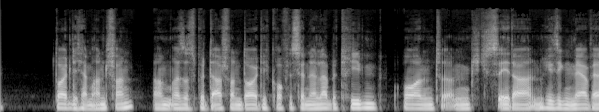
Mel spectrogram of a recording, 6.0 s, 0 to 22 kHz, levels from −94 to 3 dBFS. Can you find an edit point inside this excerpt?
yes; 2 cuts; at 1.4 s, 3.9 s

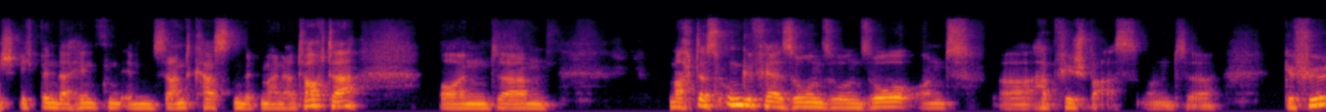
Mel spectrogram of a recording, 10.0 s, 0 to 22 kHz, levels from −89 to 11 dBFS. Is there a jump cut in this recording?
no; 0 cuts

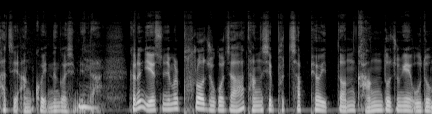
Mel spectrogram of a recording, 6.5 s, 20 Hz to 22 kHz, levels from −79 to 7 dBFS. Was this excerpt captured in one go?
yes; 0 cuts

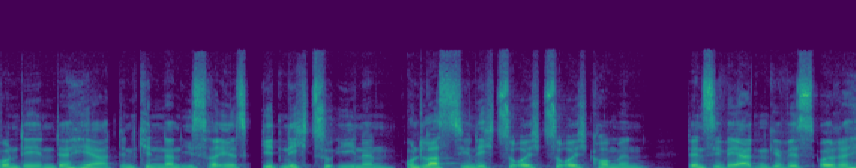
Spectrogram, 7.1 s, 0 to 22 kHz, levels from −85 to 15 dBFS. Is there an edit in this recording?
yes; 3 cuts; at 2.1 s, 3.3 s, 4.5 s

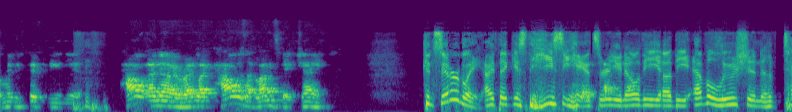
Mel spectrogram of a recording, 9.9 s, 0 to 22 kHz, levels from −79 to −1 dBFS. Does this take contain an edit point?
no; 0 cuts

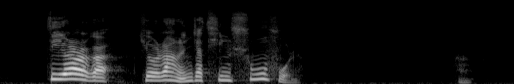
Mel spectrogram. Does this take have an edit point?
no; 0 cuts

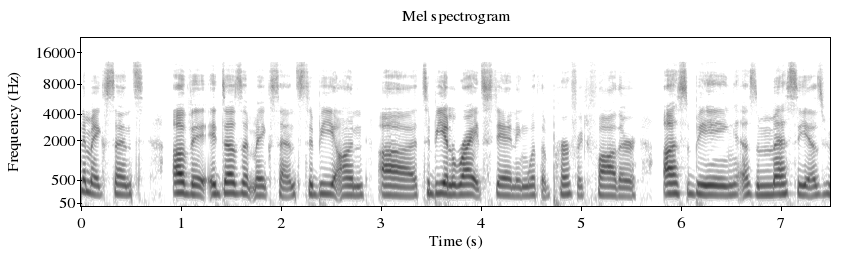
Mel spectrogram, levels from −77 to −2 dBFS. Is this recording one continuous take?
no; 1 cut; at 2.9 s

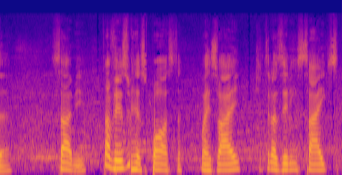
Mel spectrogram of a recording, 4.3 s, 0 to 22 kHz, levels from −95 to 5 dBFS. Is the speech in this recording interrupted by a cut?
yes; 1 cut; at 1.6 s

